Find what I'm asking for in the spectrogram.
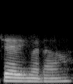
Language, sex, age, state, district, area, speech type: Tamil, female, 45-60, Tamil Nadu, Tiruppur, rural, conversation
